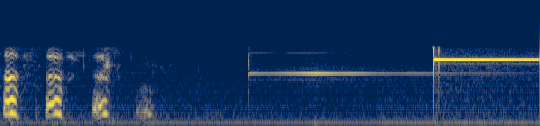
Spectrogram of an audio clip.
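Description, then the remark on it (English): A few quick bell strikes followed by two separate clear dings, each leaving a sustained ringing tone that hangs in the air; moderately loud, with no talking. “Hi, there's three bells.”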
